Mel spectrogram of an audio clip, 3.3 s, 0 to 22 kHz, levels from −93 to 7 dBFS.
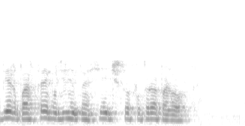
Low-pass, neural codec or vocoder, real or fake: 3.6 kHz; codec, 16 kHz, 8 kbps, FunCodec, trained on LibriTTS, 25 frames a second; fake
